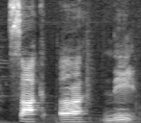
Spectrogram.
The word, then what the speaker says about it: Saucony: you Saka I mean they're just crushing it sock uh knee all right and the pronunciation there's the Peregrine 13.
